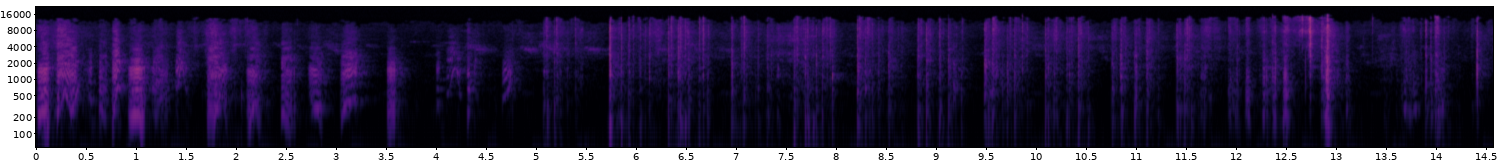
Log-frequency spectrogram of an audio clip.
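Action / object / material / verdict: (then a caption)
tap / latex balloon filled with water / latex / none. A green latex balloon filled with liquid is tapped and rubbed with the fingertips while resting on a lap. The result is a quick, irregular run of soft, dull thumps and squishy rubbing, each dying away almost at once, with a low body and little high-end brightness.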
